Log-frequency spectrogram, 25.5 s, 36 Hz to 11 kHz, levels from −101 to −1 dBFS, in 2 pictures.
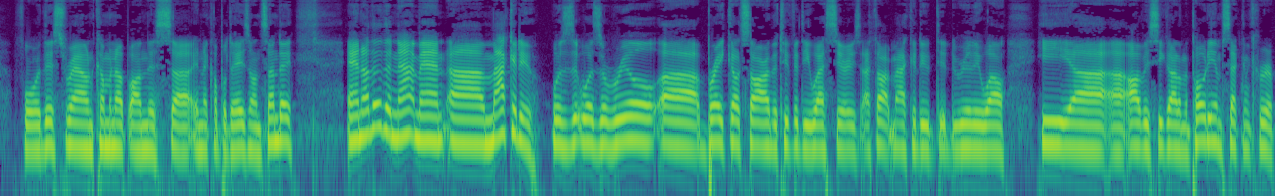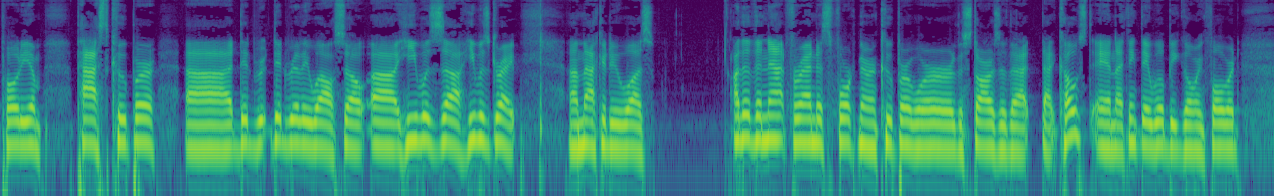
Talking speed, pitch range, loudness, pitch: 210 wpm, 145-170 Hz, -20 LUFS, 155 Hz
